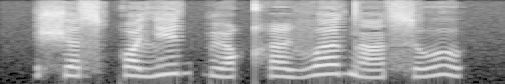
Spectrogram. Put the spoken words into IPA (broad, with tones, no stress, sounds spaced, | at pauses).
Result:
ʃ ɐ˧˩ s qʷ ɪ˧˩ lʲ e˦˥ d ɓ ø˨˦ qʰ i˧˩ v ɐ˦˥ d ã˨˦ s ʊ˧˥˧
